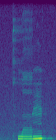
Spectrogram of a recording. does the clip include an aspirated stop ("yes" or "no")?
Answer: yes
